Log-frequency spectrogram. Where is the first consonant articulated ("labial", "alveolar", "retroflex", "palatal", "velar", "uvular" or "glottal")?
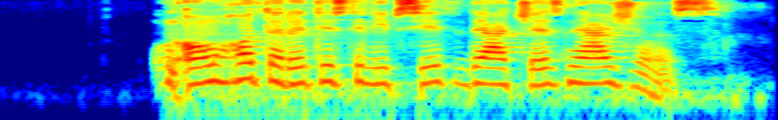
alveolar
